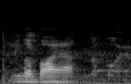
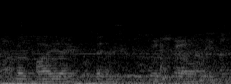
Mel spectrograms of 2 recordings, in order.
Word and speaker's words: Levia: Hey, say it right. Levia. It's Levia. 2 cards in hand, 1 last one. Yep. Levia.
